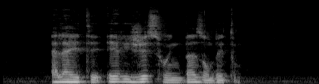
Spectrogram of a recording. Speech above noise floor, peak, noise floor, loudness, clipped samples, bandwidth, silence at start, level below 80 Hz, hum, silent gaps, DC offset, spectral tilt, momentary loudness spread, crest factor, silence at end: 35 dB; -12 dBFS; -62 dBFS; -27 LUFS; under 0.1%; 14 kHz; 0.5 s; -56 dBFS; none; none; under 0.1%; -6 dB/octave; 9 LU; 16 dB; 0.8 s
